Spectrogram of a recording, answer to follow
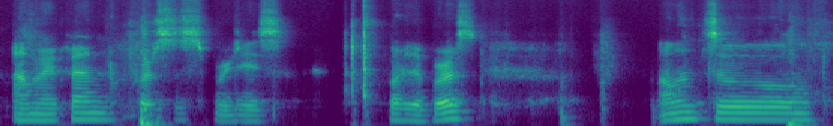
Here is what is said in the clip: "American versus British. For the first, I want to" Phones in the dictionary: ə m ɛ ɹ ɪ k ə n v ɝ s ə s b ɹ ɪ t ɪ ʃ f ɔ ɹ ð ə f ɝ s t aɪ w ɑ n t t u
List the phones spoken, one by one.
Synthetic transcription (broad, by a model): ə m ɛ ɹ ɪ k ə n f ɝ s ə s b ɹ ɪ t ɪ s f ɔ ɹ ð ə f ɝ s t aɪ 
